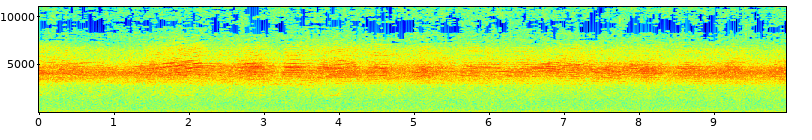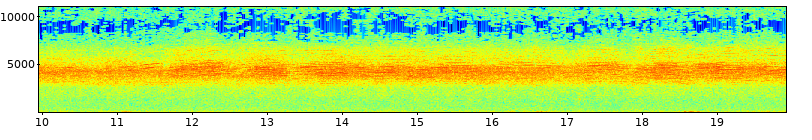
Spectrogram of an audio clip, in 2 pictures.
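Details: Male cicadas shrilling in a Japanese summer, their song made by the tymbal: a dense, unbroken high hiss that holds steady for the whole stretch, with faint slow swells and no other clear sounds.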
